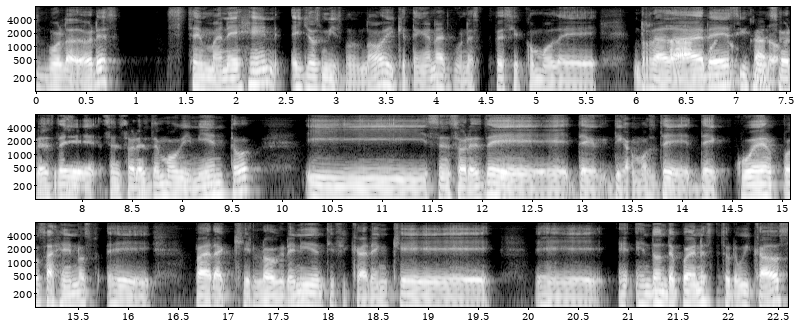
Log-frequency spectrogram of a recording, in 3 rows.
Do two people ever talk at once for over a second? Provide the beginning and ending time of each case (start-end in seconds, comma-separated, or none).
6.3-8.0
